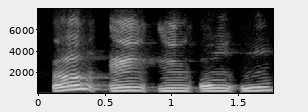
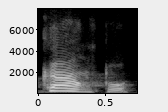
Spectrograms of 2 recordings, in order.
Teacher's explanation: põe a mão no nariz quando vocês falam campo. Observem que o nariz ele dá uma vibrada. Por isso, an, em, in, on, um, com M ou com N vão indicar que nós estamos vibrando. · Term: dígrafos vocálicos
